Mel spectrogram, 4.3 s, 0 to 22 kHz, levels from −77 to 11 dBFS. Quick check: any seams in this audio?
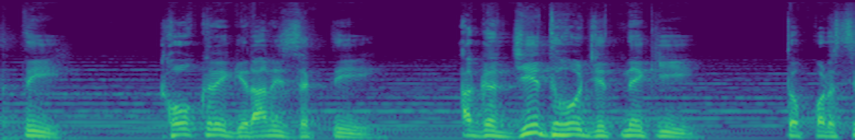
no; 0 cuts

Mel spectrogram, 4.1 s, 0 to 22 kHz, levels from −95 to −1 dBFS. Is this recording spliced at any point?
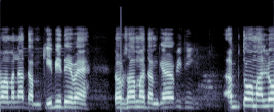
no; 0 cuts

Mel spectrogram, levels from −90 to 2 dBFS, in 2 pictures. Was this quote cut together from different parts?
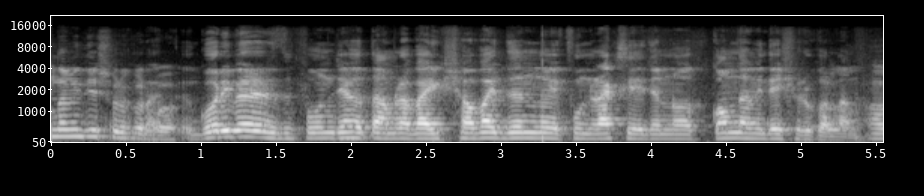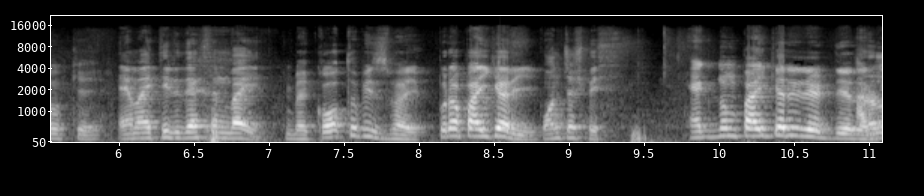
no; 0 cuts

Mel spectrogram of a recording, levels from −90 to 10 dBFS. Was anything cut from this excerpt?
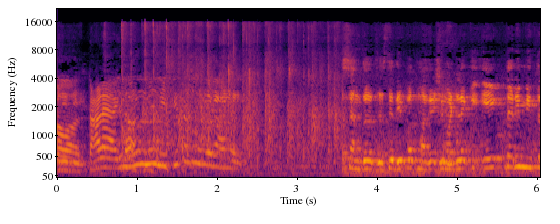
yes; 1 cut; at 3.6 s

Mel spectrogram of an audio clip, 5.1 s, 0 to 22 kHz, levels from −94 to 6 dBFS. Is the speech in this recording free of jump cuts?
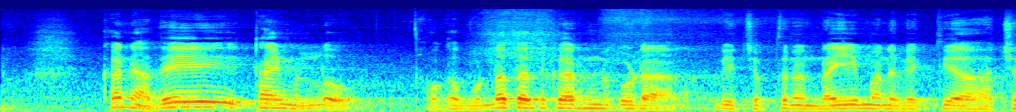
yes; 0 cuts

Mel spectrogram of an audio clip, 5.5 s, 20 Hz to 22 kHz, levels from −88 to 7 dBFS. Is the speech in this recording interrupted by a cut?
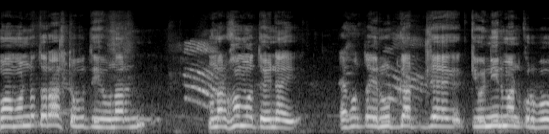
no; 0 cuts

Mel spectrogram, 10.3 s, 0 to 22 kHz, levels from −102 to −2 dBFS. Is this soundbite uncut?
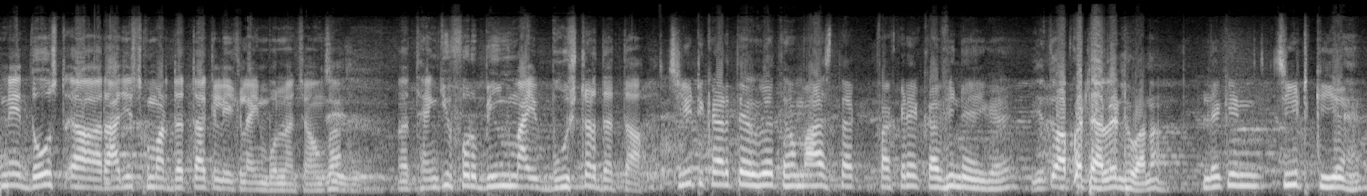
no; 1 cut; at 5.0 s

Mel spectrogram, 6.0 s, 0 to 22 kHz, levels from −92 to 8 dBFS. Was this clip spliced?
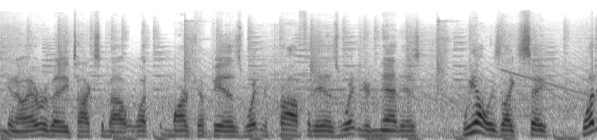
no; 0 cuts

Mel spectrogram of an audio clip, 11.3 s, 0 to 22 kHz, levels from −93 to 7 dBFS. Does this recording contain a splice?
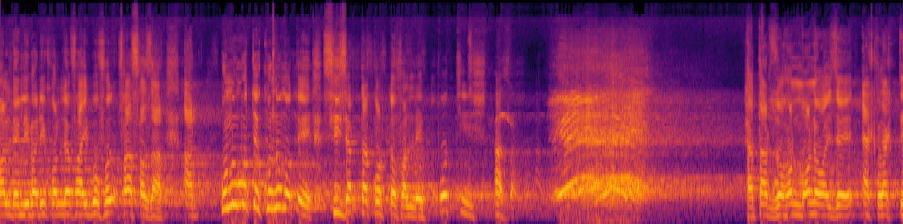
no; 0 cuts

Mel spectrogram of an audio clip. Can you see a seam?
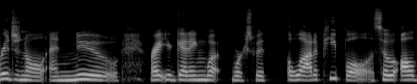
yes; 1 cut; at 2.3 s

